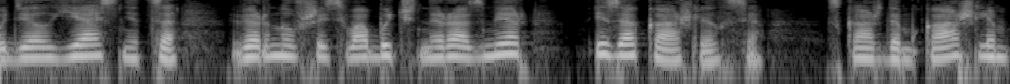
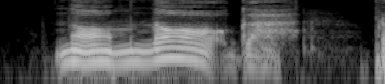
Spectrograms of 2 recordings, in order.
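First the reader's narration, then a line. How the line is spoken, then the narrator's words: Hoarse wheeze. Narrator (Russian): прохрипел он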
